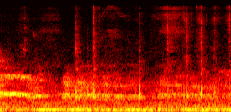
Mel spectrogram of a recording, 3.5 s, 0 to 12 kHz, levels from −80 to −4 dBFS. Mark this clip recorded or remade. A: recorded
